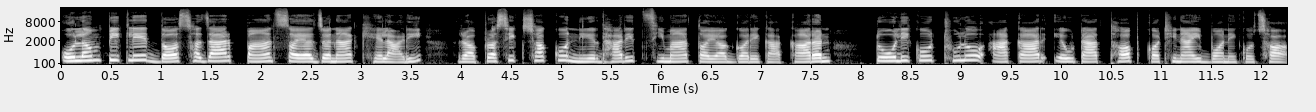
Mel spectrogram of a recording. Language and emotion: Nepali, neutral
